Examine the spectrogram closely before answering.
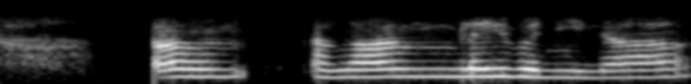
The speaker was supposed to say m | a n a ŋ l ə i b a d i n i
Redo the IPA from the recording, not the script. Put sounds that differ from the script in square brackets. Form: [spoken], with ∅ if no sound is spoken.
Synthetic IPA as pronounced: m | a [ŋ] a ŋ l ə [j] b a [n] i n [a]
